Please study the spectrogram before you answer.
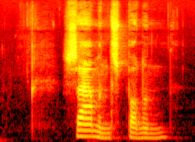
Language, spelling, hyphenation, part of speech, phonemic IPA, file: Dutch, samenspannen, sa‧men‧span‧nen, verb, /ˈsaː.mə(n)ˌspɑ.nə(n)/, Nl-samenspannen.ogg
- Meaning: to conspire [with tegen ‘against’]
